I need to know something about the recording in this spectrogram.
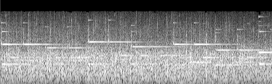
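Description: Applause, with a scattering of high chime notes sounding one after another over it, as the Aleph letter puppet makes its entrance.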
